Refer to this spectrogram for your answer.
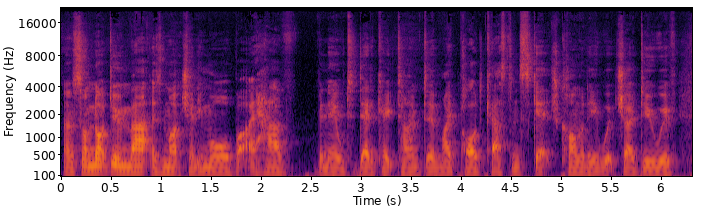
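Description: A man speaks at a moderate pace in a monotone, flat intonation, with music playing in the background. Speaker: trainee pro wrestler. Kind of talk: casual interview.

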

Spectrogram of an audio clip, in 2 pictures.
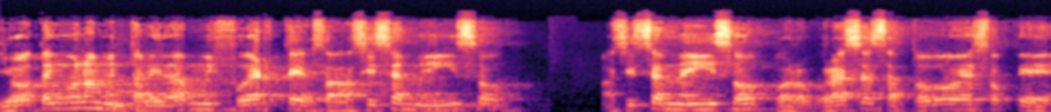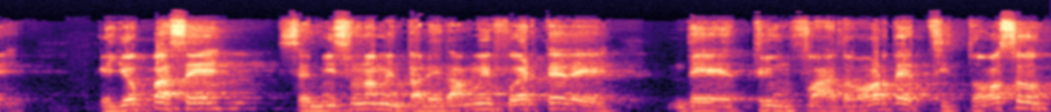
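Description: This man's fairly high, somewhat breathy voice moves at a moderate pace with ordinary pitch variation. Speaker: marathon runner, former addict. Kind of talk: interview, personal testimony. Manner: hesitant, many fillers.

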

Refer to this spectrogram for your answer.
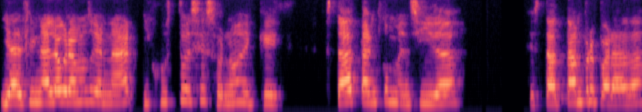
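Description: A woman speaks at a high pitch and a moderate pace, with fairly even intonation. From Mexico, Puerto Vallarta. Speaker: multi-sport athlete. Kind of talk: casual interview.

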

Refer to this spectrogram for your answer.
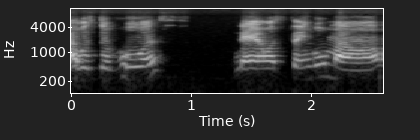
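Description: A woman speaks at a fairly slow pace in a medium pitch. Her intonation stays fairly even. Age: 40s. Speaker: transformational coach and author. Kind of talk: interview.

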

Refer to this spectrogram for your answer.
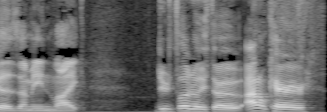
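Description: With ordinary pitch variation, a man talks at a moderate pace in a fairly high pitch. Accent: Appalachian. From Southern Ohio, Appalachia. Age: 20s. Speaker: podcast host, hunter and plant operator. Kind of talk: casual chat.

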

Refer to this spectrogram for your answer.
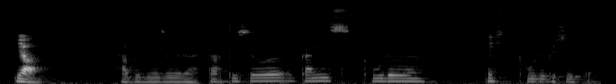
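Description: Speaking at a fairly slow pace with long, frequent pauses, a man's fairly high, somewhat breathy voice shows ordinary pitch variation and big swings in loudness. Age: 30s. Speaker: podcaster living with multiple sclerosis. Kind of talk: personal monologue podcast. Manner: hesitant, many filler sounds.

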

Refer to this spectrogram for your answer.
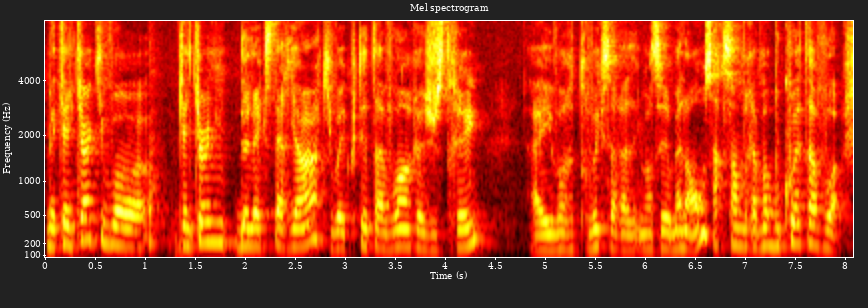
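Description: A man talks at a fairly quick pace with a Quebec accent and a high pitch. Noticeable background noise sits behind him. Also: ordinary pitch variation. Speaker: podcast co-host, workshop leader. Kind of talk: casual chat.

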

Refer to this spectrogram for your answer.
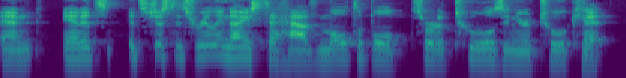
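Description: On a very clean recording with a silent background, a man with an American accent speaks at a moderate pace and a fairly high pitch with ordinary pitch variation. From US, Erie, Pennsylvania. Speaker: ENT surgeon. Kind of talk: interview. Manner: halting, many fillers and repeats.

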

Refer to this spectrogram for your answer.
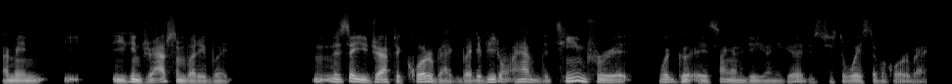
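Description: A man's very fast, fairly low voice, dark and mellow in tone, with ordinary pitch variation and a dry, close sound free of echo. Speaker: podcast host. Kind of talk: casual conversation. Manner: faith-focused, sincere.

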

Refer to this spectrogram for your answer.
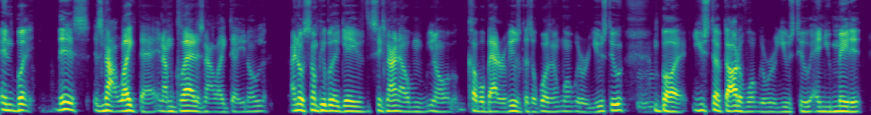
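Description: In a plain, everyday voice, a man talks at a fairly quick pace with a medium pitch and fairly even intonation. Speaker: guest, friend giving album feedback. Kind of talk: casual chat. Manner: casual, laid-back.

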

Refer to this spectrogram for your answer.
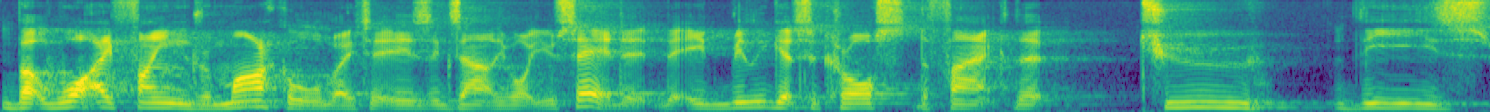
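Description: A man speaks with a Dundee accent. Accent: Scottish (Dundee). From Scotland, Dundee. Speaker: magazine editor and podcast host. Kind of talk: casual film review discussion.

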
